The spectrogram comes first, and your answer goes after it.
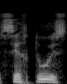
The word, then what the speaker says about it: certus: E a pronúncia correta de certus é com o som de K, não o som suave que o senhor utilizou.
